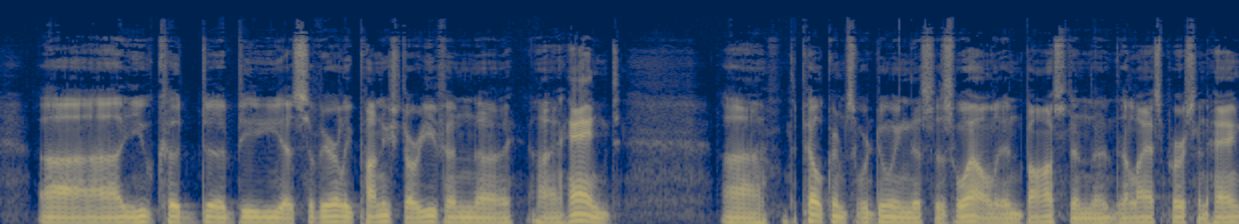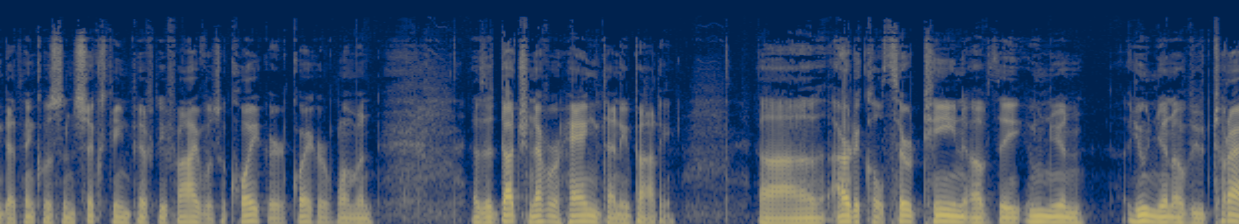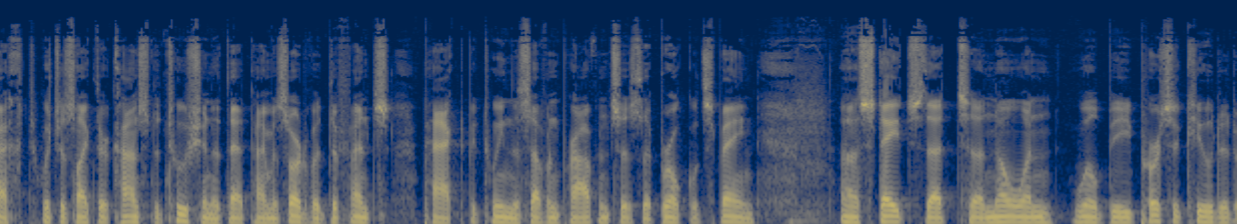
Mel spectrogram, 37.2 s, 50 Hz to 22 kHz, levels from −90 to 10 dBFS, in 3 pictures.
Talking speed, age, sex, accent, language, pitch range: 135 wpm, 60-79, male, American, English, 80-95 Hz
